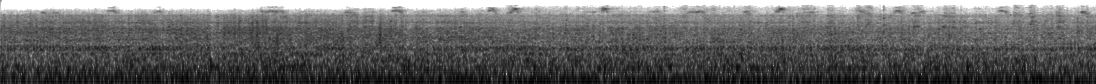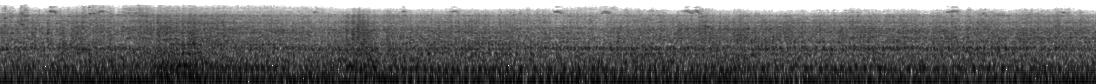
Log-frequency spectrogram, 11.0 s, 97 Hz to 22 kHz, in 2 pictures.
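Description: Honda 450's single-cylinder engine running steadily as the machine rides along a rocky dirt trail, heard from the onboard camera. The engine pitch drops briefly about six seconds in.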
